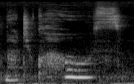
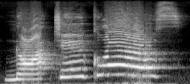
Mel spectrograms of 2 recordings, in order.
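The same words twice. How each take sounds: First: Slow, soft whispered warning; hushed whisper, slowed right down. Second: High, loud and very slow warning; drawn-out shouted warning; yelled warning. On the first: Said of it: "or maybe he said". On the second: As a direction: yell it out as a stern warning. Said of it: "He could have yelled it". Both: Shown as a demonstration.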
